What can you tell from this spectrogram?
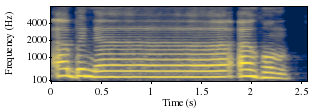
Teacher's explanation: अब बा पे पे कलकला होगा क्योंकि कुतुबजद का लेटर है अब इसको हिला के पढ़ेंगे कलकले के साथ पढ़ेंगे क्योंकि कुतुबजद के जो पांच हरूफ है जब भी वो इस कंडीशन में आते हैं कि वो जज्म के साथ हो तो उन पर आवाज में कलकला हो जाता है।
